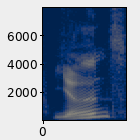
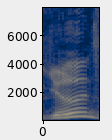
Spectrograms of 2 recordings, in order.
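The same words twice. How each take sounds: First: Softly puzzled YUNS with rising pitch; puzzled question. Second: Said in the usual way. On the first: Retold or imitated. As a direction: echo YUNS as a baffled, quiet question. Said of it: "and they're like". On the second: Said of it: "you say".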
